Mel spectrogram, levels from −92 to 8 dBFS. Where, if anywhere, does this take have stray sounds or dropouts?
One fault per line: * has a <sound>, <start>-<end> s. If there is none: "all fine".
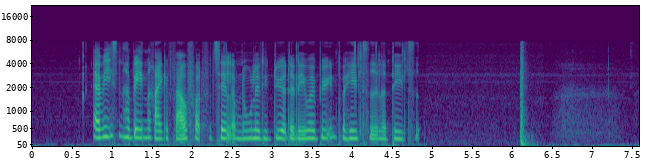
* has a thud, 6.1-6.4 s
